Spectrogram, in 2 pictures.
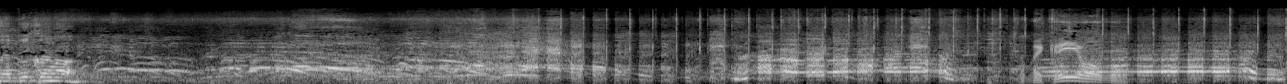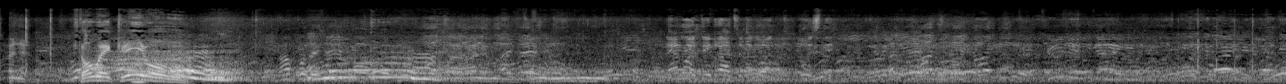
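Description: A crowd of spectators talks and shouts outdoors.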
